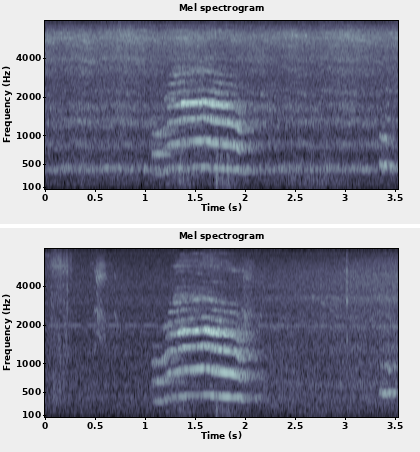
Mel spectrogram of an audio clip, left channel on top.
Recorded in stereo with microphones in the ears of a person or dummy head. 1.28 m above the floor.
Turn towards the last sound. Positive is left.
turn(degrees=35)  # may be behind; listen again after turning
